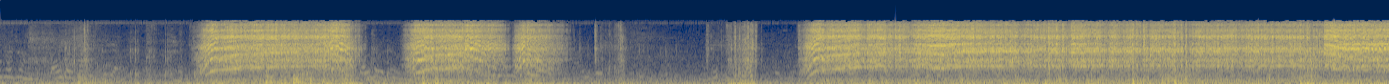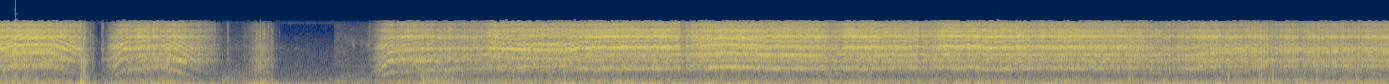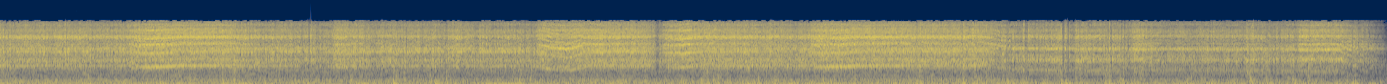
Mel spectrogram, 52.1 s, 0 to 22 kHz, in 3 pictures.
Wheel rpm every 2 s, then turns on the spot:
0, 130, 90, 20, 10, 180, 230, 230, 220, 90, 10, 150, 200, 200, 200, 200, 220, 230, 220, 230, 230, 220, 230, 220, 170, 140.
none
